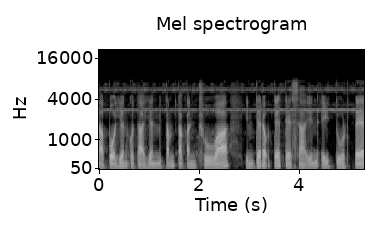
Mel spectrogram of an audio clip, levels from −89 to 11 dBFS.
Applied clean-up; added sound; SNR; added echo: none; none; none; none.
